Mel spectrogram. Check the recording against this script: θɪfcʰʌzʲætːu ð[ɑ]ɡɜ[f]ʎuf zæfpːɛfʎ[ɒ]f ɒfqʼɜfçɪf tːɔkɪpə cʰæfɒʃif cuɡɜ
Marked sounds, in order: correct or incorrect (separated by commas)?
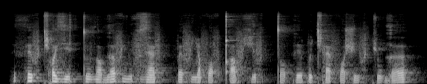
incorrect, correct, incorrect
